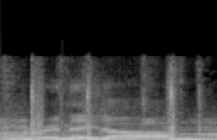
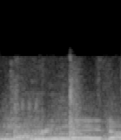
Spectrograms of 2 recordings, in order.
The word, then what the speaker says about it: Grenada: So today, like we Germans say, we are in Grenada. But I heard in English it's called Grenada. Say it right. Grenada. Say it right. Grenada.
